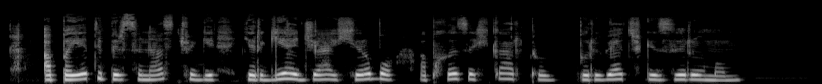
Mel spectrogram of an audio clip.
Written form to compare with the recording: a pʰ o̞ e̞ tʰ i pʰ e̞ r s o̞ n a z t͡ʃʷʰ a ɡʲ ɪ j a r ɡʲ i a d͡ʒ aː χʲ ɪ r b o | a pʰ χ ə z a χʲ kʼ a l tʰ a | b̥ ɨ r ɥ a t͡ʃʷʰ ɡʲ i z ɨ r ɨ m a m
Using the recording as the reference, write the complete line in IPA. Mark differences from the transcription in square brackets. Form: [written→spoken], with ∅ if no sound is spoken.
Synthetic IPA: a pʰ o̞ e̞ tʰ i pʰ e̞ r s o̞ n a z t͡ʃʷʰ a ɡʲ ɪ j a r ɡʲ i a d͡ʒ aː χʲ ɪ r b o | a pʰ χ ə z a χʲ kʼ a [l→r] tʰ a | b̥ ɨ r ɥ a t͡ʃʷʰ ɡʲ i z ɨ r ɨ m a m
